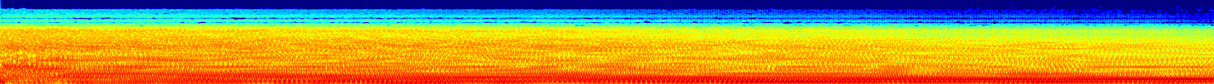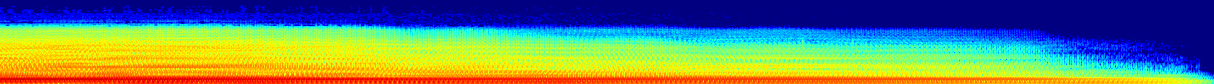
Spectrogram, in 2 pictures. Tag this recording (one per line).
Distortion
Electric-Guitar
Melodic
